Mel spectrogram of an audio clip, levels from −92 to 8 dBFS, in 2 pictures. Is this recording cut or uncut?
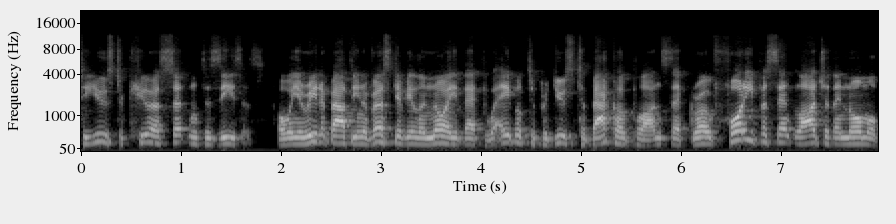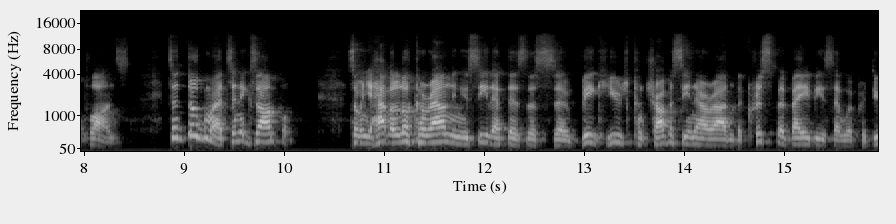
cut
